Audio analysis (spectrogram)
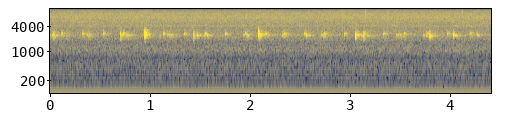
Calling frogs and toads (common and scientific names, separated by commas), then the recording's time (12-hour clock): Cochran's lime tree frog (Sphaenorhynchus surdus)
5:00am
